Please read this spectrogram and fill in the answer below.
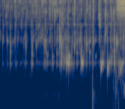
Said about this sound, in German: Und da kommt jetzt Essigessenz rein. Es geht aber auch mit anderem Essig. Einfach mal so halb voll machen.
